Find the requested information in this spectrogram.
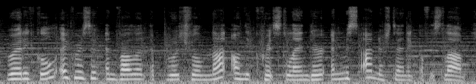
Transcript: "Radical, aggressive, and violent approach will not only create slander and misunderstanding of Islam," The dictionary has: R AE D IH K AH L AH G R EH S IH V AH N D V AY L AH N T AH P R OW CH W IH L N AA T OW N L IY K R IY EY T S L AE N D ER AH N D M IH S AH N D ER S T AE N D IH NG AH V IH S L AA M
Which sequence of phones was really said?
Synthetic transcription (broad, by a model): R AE D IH K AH L AH G R EH S IH V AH N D V AY L AH N T AH P R OW CH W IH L N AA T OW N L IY K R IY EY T S L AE N D ER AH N M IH S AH N D ER S T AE N D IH NG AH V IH S L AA M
